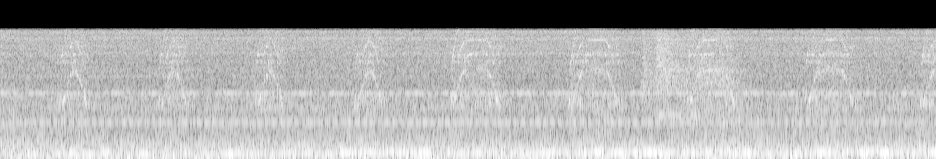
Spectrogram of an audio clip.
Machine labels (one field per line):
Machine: slide rail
